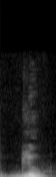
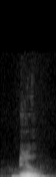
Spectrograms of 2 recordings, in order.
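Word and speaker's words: blue: यू ई, यानी कि यू पढ़ा जाएगा और ई शांत रहेगा। यू को हम पढ़ेंगे, यू पहला है, दूसरा शांत रहेगा, साइलेंट रहेगा। ड्यू, डी यू ई, ड्यू। बी एल यू ई, ब्लू, ब्लू।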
